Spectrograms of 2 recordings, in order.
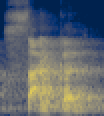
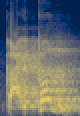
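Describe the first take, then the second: First: The word begins with an s sound. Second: The word begins with a k sound. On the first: The speaker calls it right. "साइकिल पढ़ोगे" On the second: The speaker calls it wrong. "काइकल ना"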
